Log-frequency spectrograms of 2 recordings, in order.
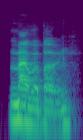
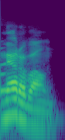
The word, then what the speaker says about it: Marylebone: Maryland, but marrowbone. Marrowbone? Marylebone.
